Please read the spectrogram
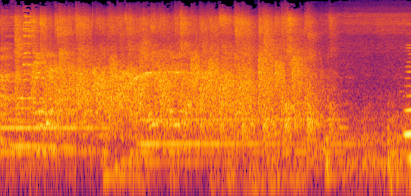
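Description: Live folk band music: strummed acoustic guitar and frame drum over held accordion tones. It thins out and quietens near the end, and a loud sustained accordion chord comes in right at the close.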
